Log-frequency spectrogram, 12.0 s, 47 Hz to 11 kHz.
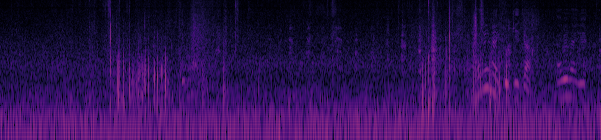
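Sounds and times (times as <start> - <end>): dog sniffing: 5.8 - 10.9.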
